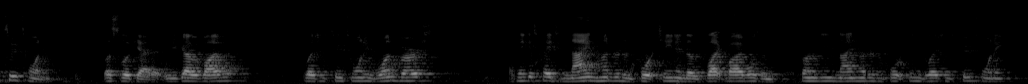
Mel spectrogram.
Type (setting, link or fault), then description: fault, uneven or low level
